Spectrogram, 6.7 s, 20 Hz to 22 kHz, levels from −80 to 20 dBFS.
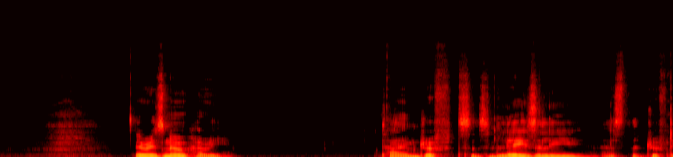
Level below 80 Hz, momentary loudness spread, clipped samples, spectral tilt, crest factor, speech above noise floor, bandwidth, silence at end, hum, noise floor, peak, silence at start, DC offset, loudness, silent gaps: -40 dBFS; 15 LU; under 0.1%; -6.5 dB/octave; 20 dB; 48 dB; 12.5 kHz; 0 s; none; -74 dBFS; -8 dBFS; 1.35 s; under 0.1%; -27 LUFS; none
